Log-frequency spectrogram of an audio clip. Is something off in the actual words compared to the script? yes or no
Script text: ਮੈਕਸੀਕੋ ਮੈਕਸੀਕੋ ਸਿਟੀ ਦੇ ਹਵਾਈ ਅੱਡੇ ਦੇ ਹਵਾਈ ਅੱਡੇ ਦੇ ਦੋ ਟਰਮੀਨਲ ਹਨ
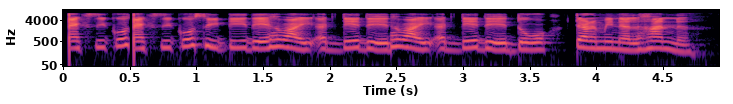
no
